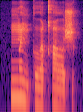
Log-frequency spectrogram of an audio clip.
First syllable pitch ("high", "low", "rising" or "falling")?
falling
